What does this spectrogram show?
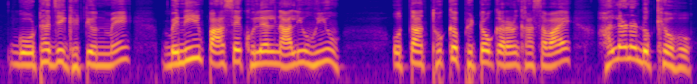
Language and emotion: Sindhi, disgusted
